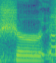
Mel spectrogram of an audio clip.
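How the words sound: The syllable ends with an r sound. The speaker calls it wrong. "or Sure"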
